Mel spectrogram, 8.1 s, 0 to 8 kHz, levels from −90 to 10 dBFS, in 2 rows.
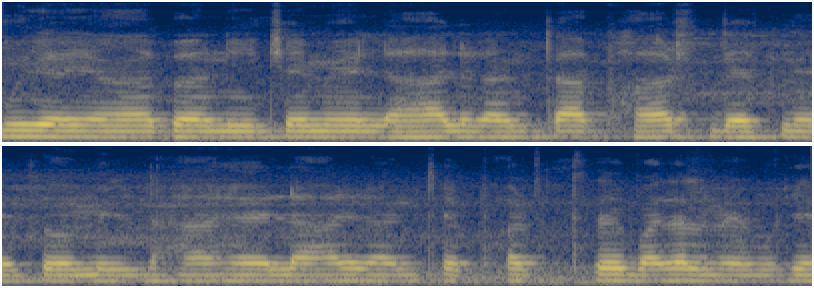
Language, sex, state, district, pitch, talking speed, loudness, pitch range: Hindi, male, Bihar, West Champaran, 125 Hz, 155 wpm, -16 LUFS, 120-125 Hz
